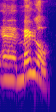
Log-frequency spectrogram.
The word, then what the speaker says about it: Merlot: Tem o Merlot, é igual se escreve ali, Merlot, igual se escreve para o vinho, né?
